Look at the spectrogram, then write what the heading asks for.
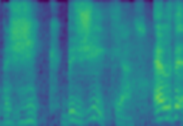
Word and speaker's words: Begic: more time well him pronounce it like it was French so you go like Bezique Bezique yeah a little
